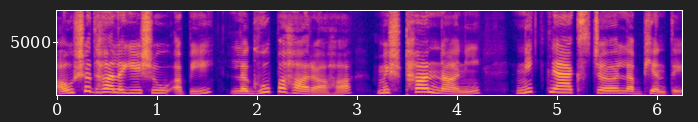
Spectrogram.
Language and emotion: Sanskrit, neutral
